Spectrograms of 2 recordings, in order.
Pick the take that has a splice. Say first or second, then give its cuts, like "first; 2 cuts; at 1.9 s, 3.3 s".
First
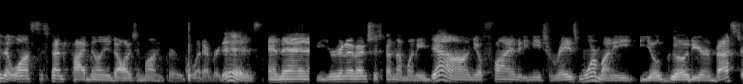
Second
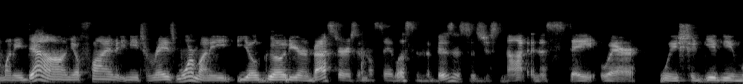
first; 1 cut; at 3.1 s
